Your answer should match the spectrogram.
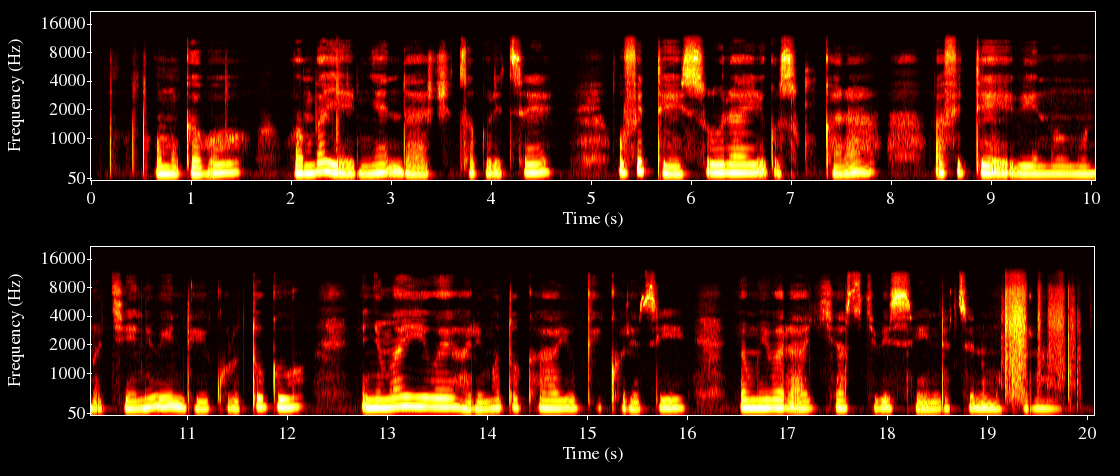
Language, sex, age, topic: Kinyarwanda, female, 18-24, health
